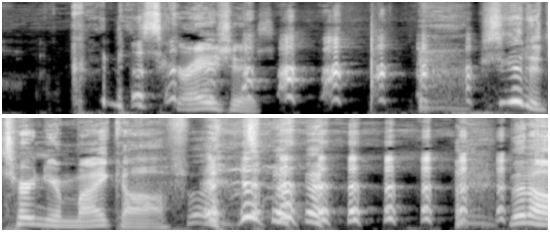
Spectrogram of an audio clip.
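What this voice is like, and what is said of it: Usual voice. Nothing is said of it.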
